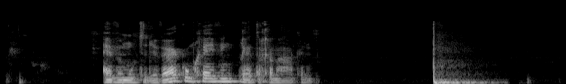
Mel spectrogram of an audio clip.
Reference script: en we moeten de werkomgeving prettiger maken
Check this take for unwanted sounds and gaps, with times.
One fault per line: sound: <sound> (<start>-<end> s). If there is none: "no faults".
sound: thud (4.3-5.1 s)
